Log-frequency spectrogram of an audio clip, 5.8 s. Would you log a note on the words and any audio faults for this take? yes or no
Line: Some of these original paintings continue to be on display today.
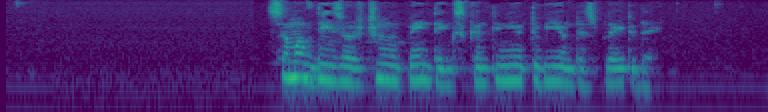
no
